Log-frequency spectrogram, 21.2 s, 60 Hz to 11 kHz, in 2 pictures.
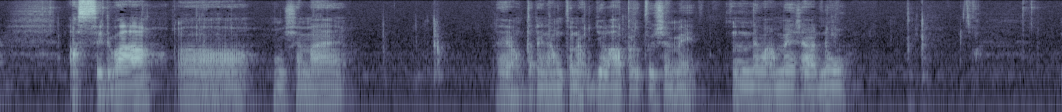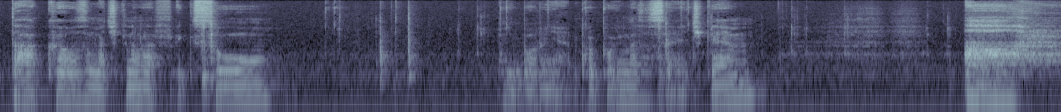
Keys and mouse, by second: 0.5 Escape, 0.9 click, 1.1 middle click, 1.7 middle click, 2.2 middle click, 4.1 ctrl+r, 5.5 middle click, 5.8 middle click, 6.6-8.2 middle drag, 9.0 k, 15.2 middle click, 16.1 click, 17.2 j, 17.8 middle click, 18.6 middle click.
